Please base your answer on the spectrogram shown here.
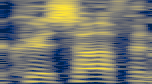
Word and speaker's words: Chris Hoffman: The B is silent, so we call him Chris Hoffman.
